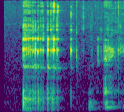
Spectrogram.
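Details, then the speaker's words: A loud, rough, gurgling burp followed by a few smaller ones from a woman burping badly. "Right when I say I can't go live, I burped real badly."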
